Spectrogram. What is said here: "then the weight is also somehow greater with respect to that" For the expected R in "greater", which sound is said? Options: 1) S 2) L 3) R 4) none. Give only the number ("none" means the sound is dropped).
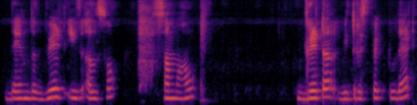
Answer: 3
